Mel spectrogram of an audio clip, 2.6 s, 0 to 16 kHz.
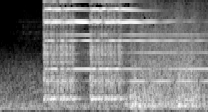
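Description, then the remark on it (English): A hotel room telephone in Paris in 1964 starts ringing abruptly at night, a loud, bright metallic trill with steady high-pitched tones that continues without pause for about two seconds, fading slightly toward the end. “He fumbles for the phone.”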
